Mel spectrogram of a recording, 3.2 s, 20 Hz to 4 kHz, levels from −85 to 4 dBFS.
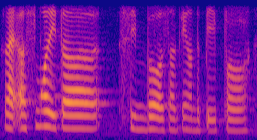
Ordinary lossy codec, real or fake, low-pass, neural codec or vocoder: none; real; 3.6 kHz; none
